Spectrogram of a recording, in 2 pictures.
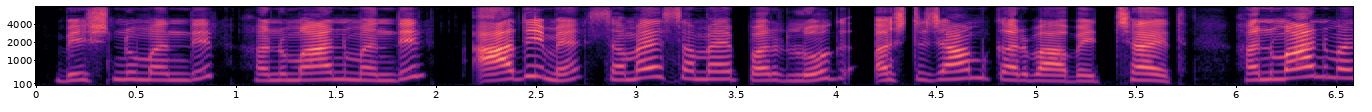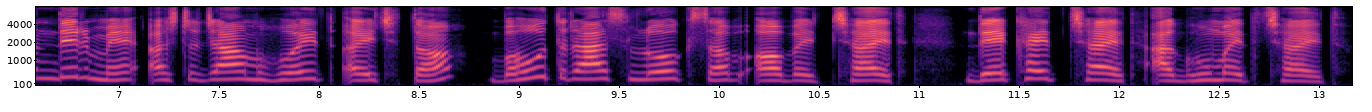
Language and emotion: Maithili, neutral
